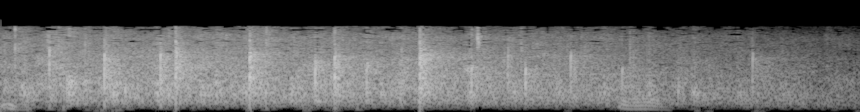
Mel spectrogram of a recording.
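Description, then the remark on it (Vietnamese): A crowd applauds to welcome a gift of Divine Mercy pictures and rosaries. Many hands clap in a dense, steady patter that gradually thins out, with no one speaking over it. “Và chúng ta cho một tràng pháo tay để đón nhận món quà này nha.”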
